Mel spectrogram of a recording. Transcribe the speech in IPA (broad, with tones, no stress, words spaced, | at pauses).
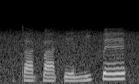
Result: ta˨k͡pa˨ke˨ ni˨˦k͡pɛ˦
